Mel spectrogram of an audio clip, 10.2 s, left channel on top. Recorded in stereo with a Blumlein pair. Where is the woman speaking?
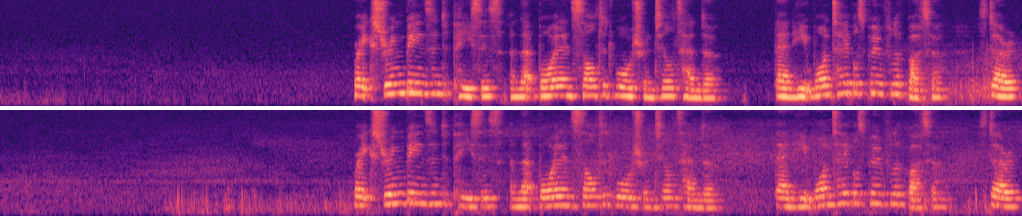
Straight ahead, 1.1 m.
